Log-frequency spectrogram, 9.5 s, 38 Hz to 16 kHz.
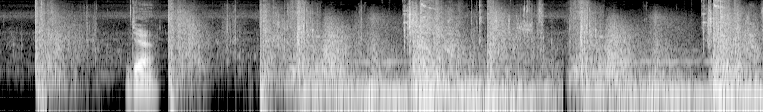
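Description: Gunfire in Red Dead Redemption 2: sharp repeated rifle and pistol shots crack in dense bursts, close and loud, with a brief shouted word among them.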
